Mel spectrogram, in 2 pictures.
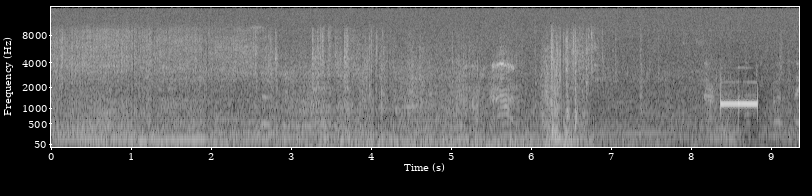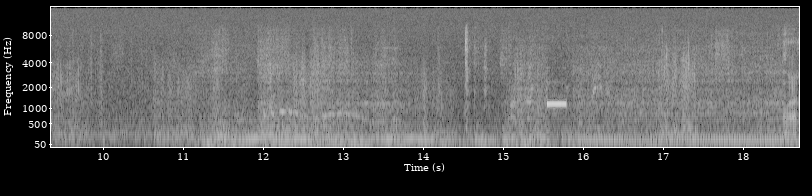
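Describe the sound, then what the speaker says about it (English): A 280 horsepower Rover rally car on a special stage of the 1984 RAC Rally, its engine a steady loud drone through most of the run, with brief dips and a few sharper knocks, under commentary. "The big, powerful 280 horsepower Rover being threaded carefully over this very first test."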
